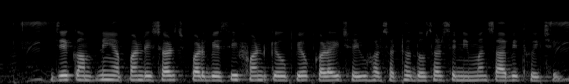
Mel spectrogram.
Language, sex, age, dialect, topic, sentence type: Magahi, female, 25-30, Western, banking, statement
